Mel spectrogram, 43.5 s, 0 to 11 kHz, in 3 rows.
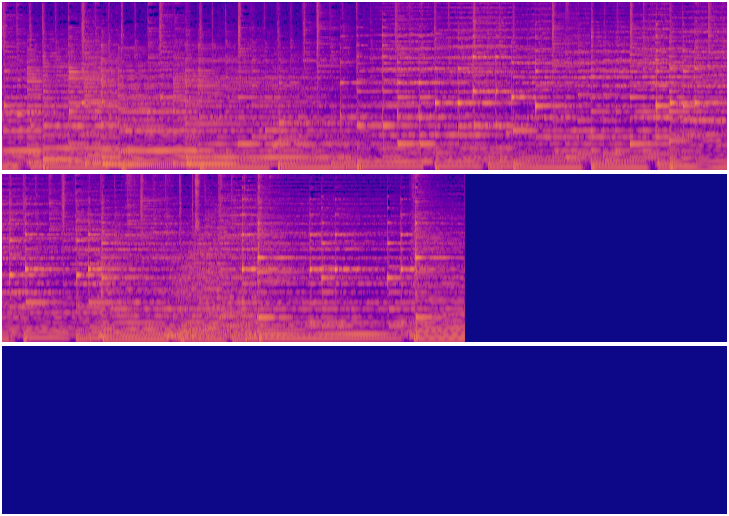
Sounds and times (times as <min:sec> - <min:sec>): Tender music: 0:00.0 - 0:23.8.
